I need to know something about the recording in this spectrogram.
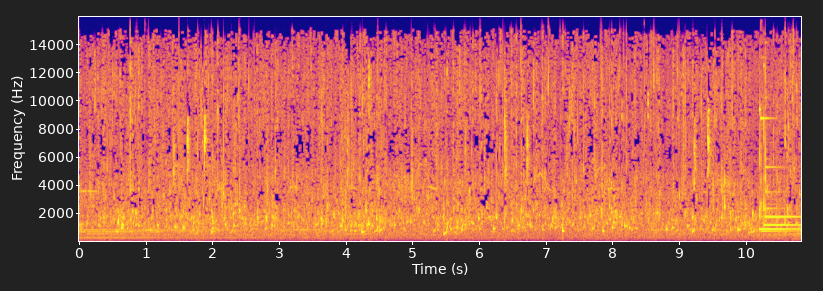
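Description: Water trickling steadily, with many small splashes and drips. A single held piano note dies away during the first few seconds.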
